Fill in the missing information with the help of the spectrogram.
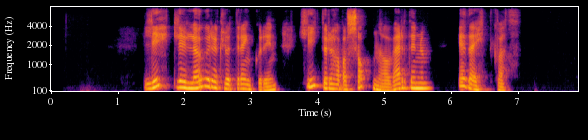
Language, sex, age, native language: Icelandic, female, 60-69, Icelandic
